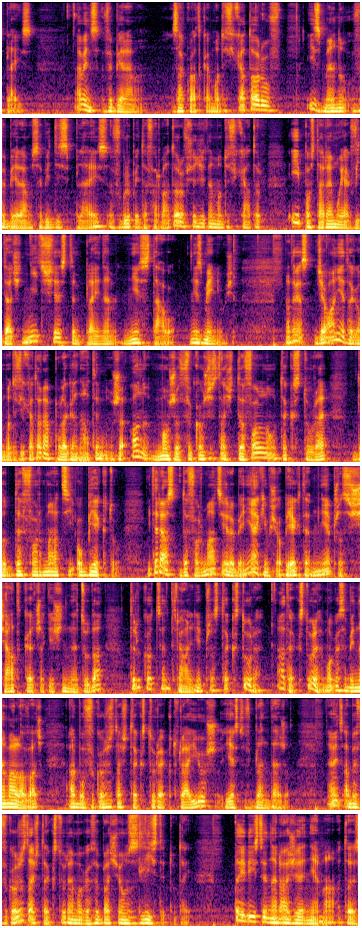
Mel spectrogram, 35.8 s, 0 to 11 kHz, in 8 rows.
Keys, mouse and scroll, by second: 0.8-2.7 drag, 3.1-5.0 drag, 9.0-10.7 middle drag, 12.9-14.8 middle drag, 22.7-24.5 middle drag, 24.9-27.3 middle drag, 31.8-33.8 drag.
